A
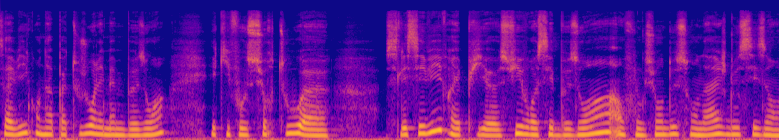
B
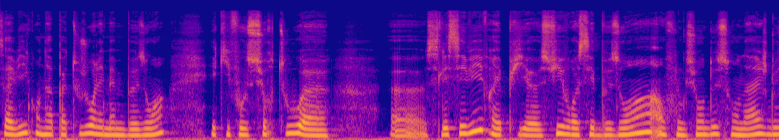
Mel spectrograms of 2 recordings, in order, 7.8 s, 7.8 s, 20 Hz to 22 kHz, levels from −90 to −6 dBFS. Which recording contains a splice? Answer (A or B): A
